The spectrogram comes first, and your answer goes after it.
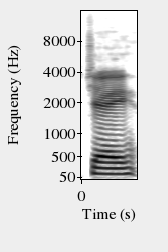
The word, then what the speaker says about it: Jai: actual pronunciation is Jay, but I have accepted all pronunciations. Most people Oh, pronounce it Jai, and I accept if it.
